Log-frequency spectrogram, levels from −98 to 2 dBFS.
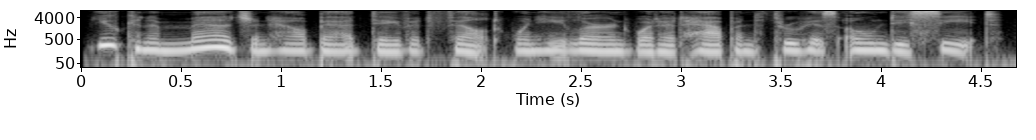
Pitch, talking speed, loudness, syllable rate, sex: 170 Hz, 220 wpm, -21 LUFS, 5.5 syllables/s, female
